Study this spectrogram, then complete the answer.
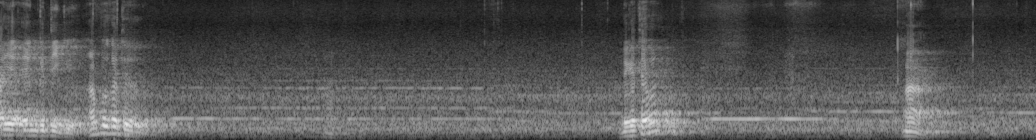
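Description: A man speaks calmly into a microphone over a loudspeaker in an echoing hall, pausing between phrases.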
